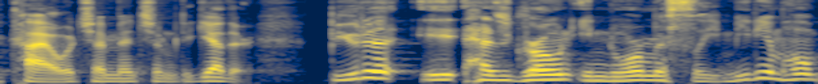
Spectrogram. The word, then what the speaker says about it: Buda: So can't not talk about Buda, which is pronounced Buda, not Buddha, which trips up a lot of newcomers and even me sometimes.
